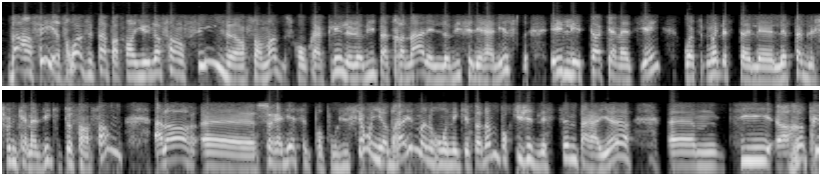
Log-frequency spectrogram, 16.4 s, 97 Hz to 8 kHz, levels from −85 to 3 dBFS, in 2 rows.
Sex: male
